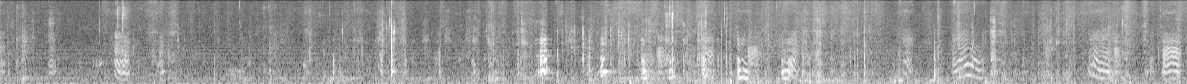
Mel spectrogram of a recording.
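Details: Newborn basenji puppies from litter B in their first week, nursing and squirming. Scattered short, high squeaky whimpers, a few with wavering pitch, over a steady low hum with soft patter and shuffling.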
